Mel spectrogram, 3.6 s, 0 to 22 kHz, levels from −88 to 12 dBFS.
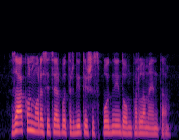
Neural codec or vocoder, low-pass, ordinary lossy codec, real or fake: none; 5.4 kHz; none; real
